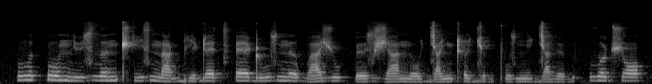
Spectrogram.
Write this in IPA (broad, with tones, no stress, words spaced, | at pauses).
βə˦k͡po˦ ny˨˩˦zðə˦n t͡ʃʼi˨˥zna˨˩˦ɡ͡bi˨˩˦ɖɛ˦ t͡sʼɛ˦ɖu˨˥znə˦ ba˨˥ʒu˦ k͡pø˨˥zʒa˨˥no˨˥ ɟa˨˥ɲ ʈʰə˦ɟø˦b pʼu˦zni˦ɟa˨˥ðø˦b | ðo˦ɖʃɔ˦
